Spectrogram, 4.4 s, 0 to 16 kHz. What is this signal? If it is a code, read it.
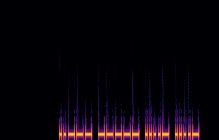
Morse code, heard as a keyed tone, about 28 wpm, 700 Hz. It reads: 2044
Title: Numbers - 4-Digit 28wpm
